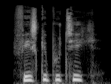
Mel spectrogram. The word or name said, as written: fiskebutik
